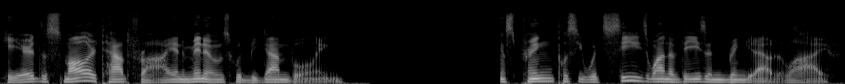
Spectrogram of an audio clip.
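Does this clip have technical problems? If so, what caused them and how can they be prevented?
Yes. A clipped start after a pause occurs at 4.49 s: during the preceding 0.87 s of silence the output device dropped into a sleep state, and when speech resumed it needed time to wake and lock onto the stream again. About 0.52 s of audio was lost, up to 5.01 s, so the speech bursts in abruptly out of silence with its opening sounds missing. Keeping the output path active through silences, by disabling device power-saving, prevents this.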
